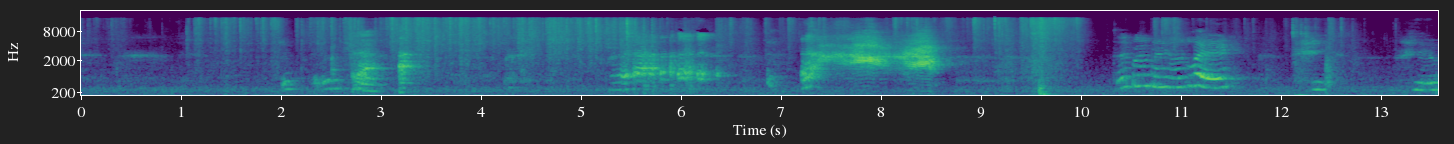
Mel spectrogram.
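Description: Plastic toys rattle and clatter on the floor.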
